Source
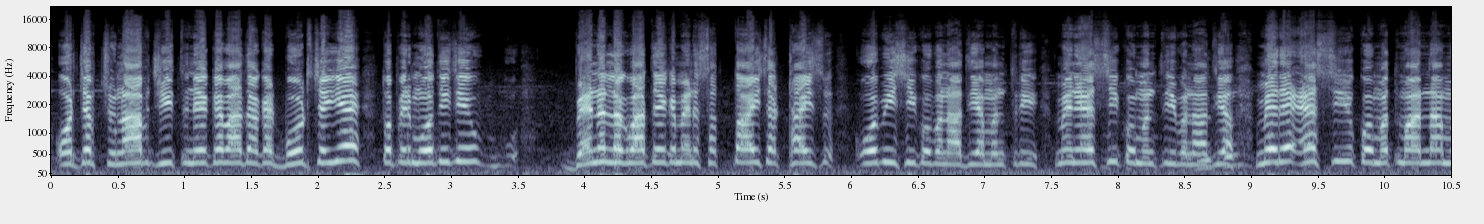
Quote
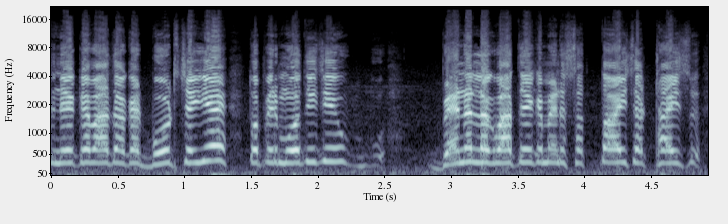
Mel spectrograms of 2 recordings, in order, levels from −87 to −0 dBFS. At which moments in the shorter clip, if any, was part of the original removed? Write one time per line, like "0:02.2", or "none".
none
